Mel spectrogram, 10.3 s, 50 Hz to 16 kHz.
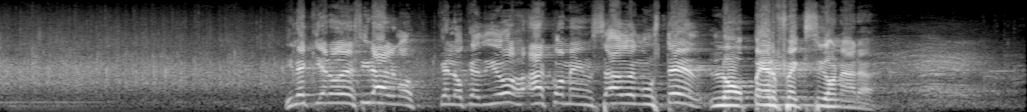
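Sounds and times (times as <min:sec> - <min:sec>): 
church congregation applauding: 0:00.0 - 0:06.7, 0:09.6 - 0:10.2
speech: 0:02.9 - 0:08.9.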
